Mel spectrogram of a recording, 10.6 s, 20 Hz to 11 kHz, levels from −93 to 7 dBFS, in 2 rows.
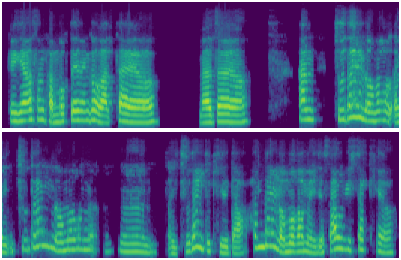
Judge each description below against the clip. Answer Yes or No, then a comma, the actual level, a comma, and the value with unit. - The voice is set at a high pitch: Yes, high, 215 Hz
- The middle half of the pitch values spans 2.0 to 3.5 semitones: No, average, 5.3 semitones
